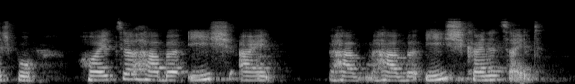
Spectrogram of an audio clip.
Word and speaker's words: Zeit: Olha a pronúncia. Zeit.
